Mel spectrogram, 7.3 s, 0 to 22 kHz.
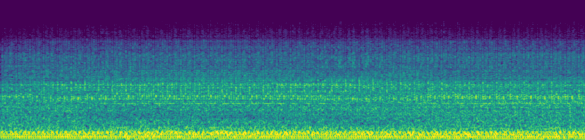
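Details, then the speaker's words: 2012 Ram 3500 6.7 Cummins after cylinder head and head gasket replacement for a leak or suspected cracked head: deep, steady diesel idle clatter with an even beat, hitting on all cylinders, no odd sounds or check engine lights. "It's noisy in the way that a Cummins should be noisy. Other than that, I think I'm ready to take this thing for a test drive."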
